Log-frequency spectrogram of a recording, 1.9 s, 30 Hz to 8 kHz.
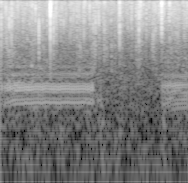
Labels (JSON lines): {"label": "biophony, croak", "recorder": "SoundTrap 500"}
